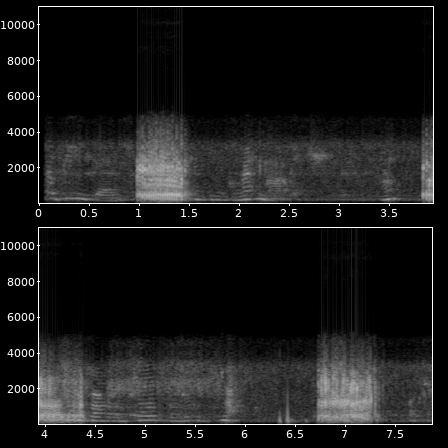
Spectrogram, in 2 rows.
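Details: 9-week-old Shar Pei puppy snoring, which she does like this all night.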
